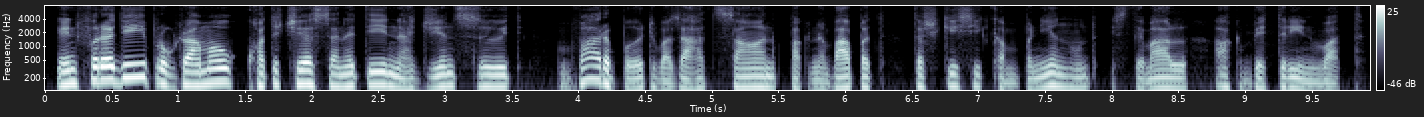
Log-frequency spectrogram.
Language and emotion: Kashmiri, neutral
